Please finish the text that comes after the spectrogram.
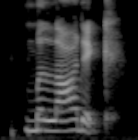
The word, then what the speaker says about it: melodic: the second syllable emotional melodic melodic the stress is on the second syllable melodic in person in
